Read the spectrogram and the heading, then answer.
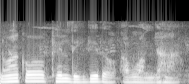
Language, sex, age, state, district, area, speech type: Santali, male, 45-60, West Bengal, Bankura, rural, spontaneous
